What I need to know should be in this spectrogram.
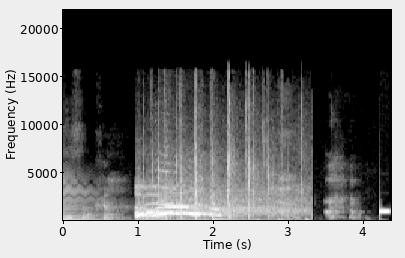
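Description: Two young women clap their hands.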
